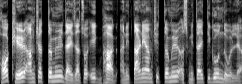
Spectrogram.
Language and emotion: Goan Konkani, neutral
